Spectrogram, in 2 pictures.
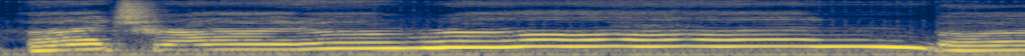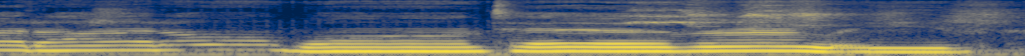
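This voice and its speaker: A woman voicing a heartbroken male imp in a story, singing mournfully in long, drawn-out phrases. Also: high voice, expressive, a little mellow, soft background music, pitched above the performer's own voice, full character voice.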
